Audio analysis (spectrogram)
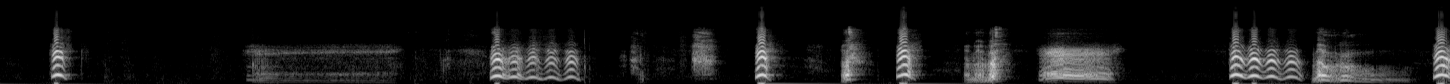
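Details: Wolf, an American Staffordshire Terrier and pit bull mix, barks back at its owner in bursts of wavering, yodel-like yowls and short sharp barks, with a few flat, steady tones between them.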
